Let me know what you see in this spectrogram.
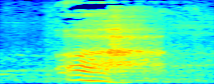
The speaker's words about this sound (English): Open your jaw wide, deepen your breath a little bit. You might see if you can invoke any sounds. Can you invoke the yawn reflex?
